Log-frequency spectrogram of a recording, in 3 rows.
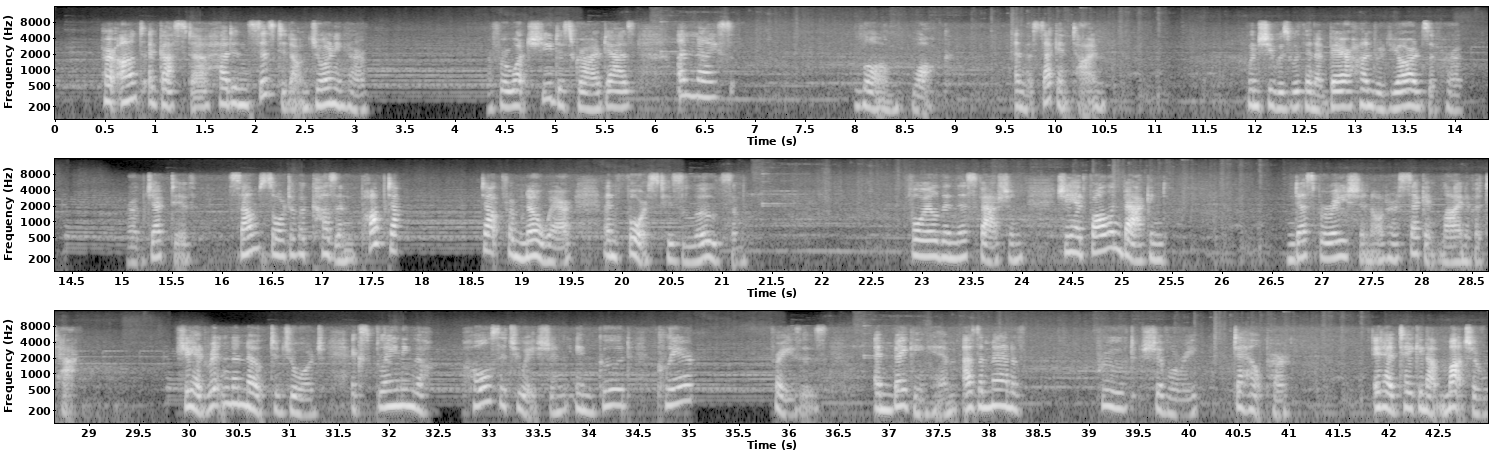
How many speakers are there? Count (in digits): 1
